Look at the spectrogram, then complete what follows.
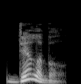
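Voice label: "delible", British English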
